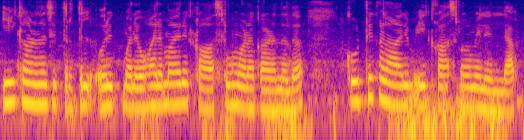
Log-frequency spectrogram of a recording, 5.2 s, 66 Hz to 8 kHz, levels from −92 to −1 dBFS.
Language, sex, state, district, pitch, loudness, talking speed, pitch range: Malayalam, female, Kerala, Kollam, 215 Hz, -12 LUFS, 180 wpm, 200-230 Hz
